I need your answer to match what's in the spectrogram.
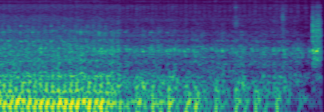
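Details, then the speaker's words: Yamaha Mio Soul scooter reassembled after total failure, steady quick idle with coarse gritty rasp from the generator (dynamo) side; rough magneto/generator noise. "coba kita hidupkan motor hidup dengan normal cuma yang ribut ini di bagian dinamonya suara kasar"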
